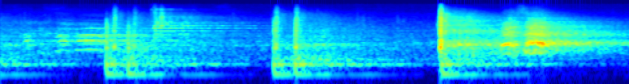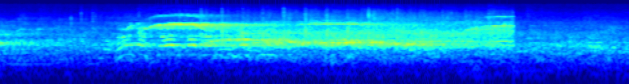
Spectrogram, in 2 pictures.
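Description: A marching band plays brass and drums in a large echoing hall.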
